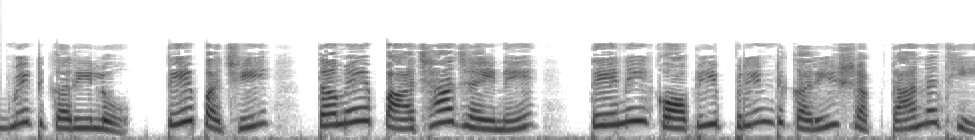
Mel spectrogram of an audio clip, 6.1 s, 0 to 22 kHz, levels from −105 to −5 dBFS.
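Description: The speech here has most likely been through AAC compression at a low bitrate, with a lean AAC-LC encoder whose behaviour fits a budget of around 24 kbps. To save bits, the encoder discards the top of the spectrum and quantises what remains coarsely. Throughout the clip, nothing is left above 7 kHz, so the audio sounds dull and closed-in. The codec damage is plainly audible as smeared, warbling texture on sustained sounds and a fizzy edge on sibilants.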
